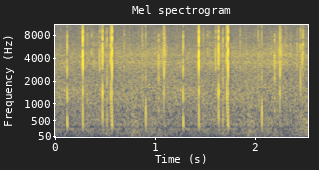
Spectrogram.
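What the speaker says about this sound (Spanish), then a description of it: "Durante las 12 primeras horas de lluvia, la cantidad de agua acumulada ha superado los 100 litros por metro cuadrado" Heavy rain pours onto a street during a flooding downpour, making a dense, steady wash of noise broken by sharp, scattered impacts of individual drops.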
